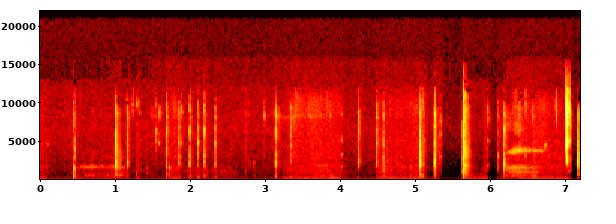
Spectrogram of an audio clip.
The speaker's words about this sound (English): You typing, you searching. Oh, I know. I'm searching on my Roku right now.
